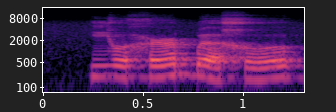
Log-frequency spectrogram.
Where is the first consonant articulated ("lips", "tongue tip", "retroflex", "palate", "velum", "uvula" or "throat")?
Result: palate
